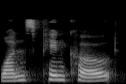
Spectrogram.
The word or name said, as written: one's PIN code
